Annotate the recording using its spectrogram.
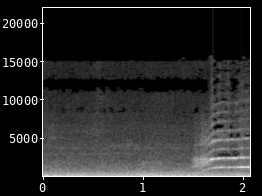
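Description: Steady low rumble inside a moving Disney Skyliner gondola cabin. Near the end, a child's high-pitched squeal is held for about half a second.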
